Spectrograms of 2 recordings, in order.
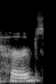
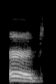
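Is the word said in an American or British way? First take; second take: British; American. First: It is said the British way. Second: It is said the American way.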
